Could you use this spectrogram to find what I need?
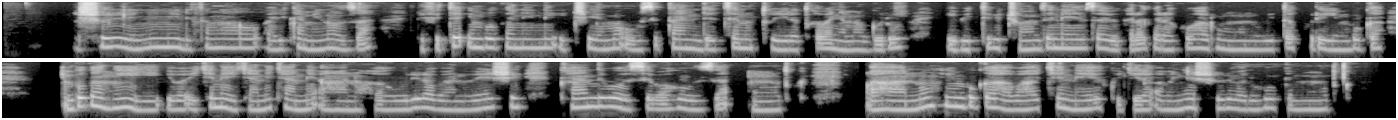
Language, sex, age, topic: Kinyarwanda, female, 18-24, education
